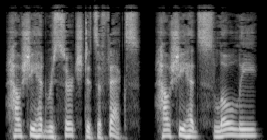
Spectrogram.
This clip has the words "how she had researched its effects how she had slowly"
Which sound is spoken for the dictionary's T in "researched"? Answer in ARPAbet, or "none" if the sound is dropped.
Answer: T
